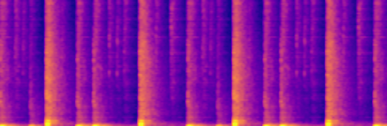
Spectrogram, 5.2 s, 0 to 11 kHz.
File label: rock 6/8, drums; ILIO; Double Platinum Drums 1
